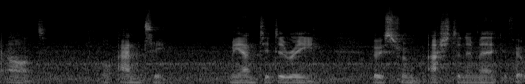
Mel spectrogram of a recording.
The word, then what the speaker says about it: Doreen: "Hello, Doreen," he said, in a quiet, almost sleepy voice. He pronounced her name as her mother did, with the accent on the first syllable.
